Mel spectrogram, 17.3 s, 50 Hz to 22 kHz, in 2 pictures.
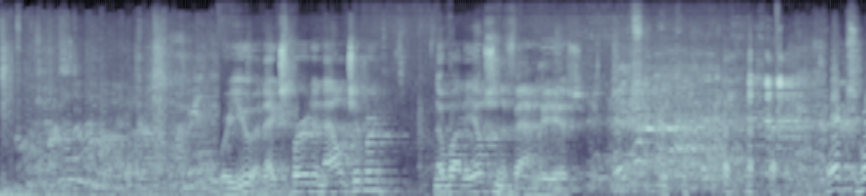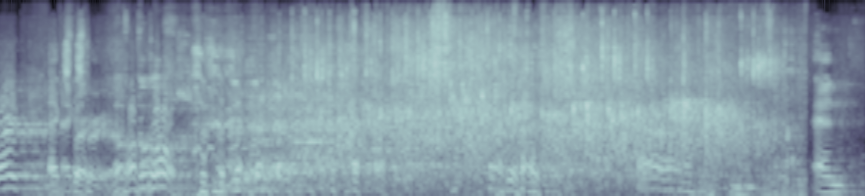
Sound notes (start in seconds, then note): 5.9 laughter; 9.8 laughing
